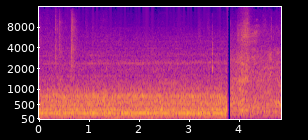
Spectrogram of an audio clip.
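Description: A train rumbles along the tracks with a steady drone.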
